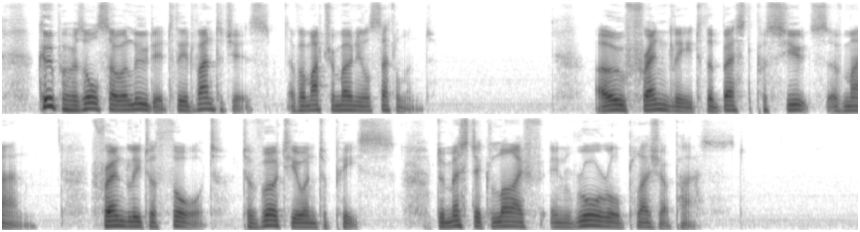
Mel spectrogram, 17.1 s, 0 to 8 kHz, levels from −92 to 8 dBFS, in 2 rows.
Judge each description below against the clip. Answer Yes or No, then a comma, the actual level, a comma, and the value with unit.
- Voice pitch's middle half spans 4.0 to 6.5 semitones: No, average, 3.0 semitones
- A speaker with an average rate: No, slow, 115 wpm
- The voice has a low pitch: Yes, low, 120 Hz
